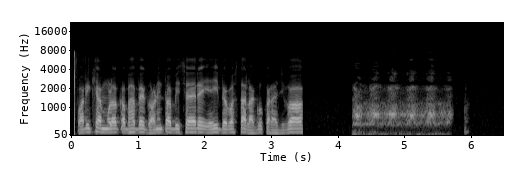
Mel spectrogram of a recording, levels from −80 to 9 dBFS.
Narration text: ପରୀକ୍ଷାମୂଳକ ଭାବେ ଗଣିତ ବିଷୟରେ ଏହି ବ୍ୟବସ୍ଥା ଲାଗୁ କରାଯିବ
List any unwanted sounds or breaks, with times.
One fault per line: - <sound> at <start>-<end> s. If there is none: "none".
- bark at 4.2-5.7 s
